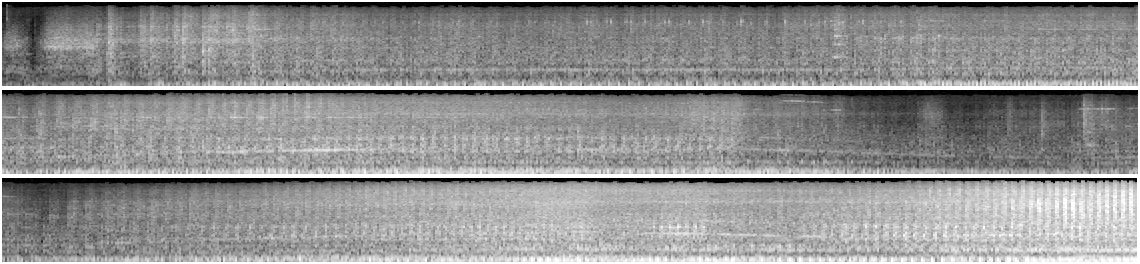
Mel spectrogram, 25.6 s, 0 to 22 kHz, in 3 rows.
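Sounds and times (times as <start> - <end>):
old tractor: 0.0 - 25.5.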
